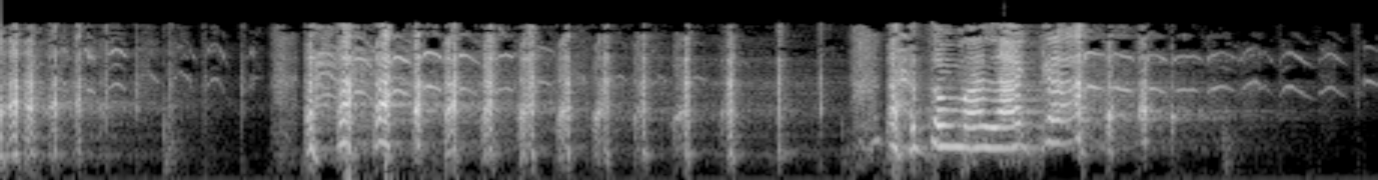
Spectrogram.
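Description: A person laughing in quick rhythmic bursts, breaking into a long high-pitched squeal about six seconds in, then fading to faint high chirps near the end.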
